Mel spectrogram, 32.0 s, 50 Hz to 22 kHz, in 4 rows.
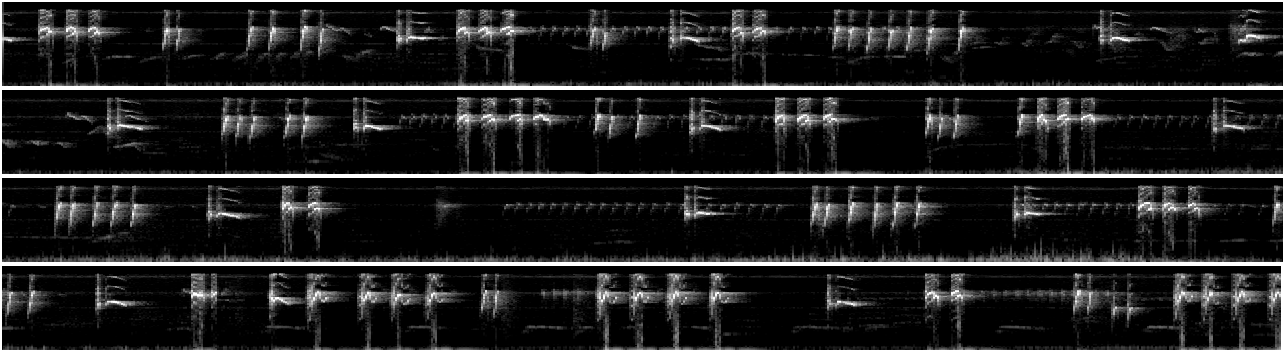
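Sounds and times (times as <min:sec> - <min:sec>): bird singing high chirps and trills: 0:00.0 - 0:32.0.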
